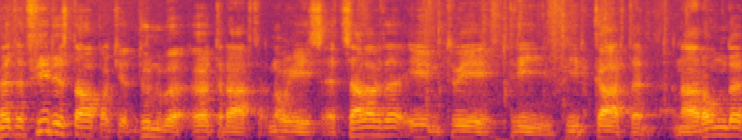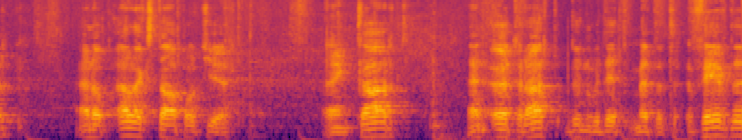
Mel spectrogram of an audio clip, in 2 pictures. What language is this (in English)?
Dutch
